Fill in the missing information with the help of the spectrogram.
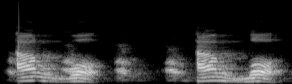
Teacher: di sini huruf ro tebal.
